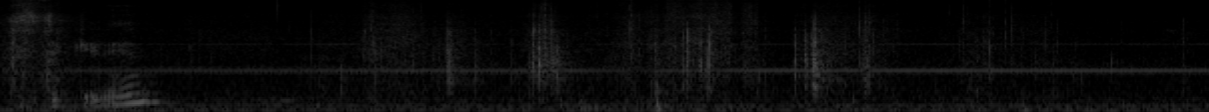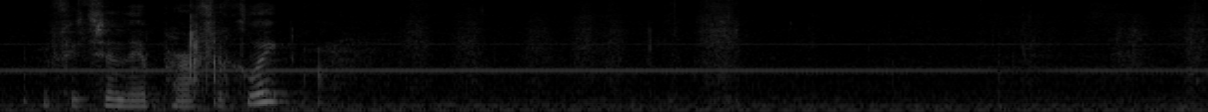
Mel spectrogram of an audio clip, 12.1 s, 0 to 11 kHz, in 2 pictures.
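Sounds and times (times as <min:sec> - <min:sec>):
fabric handling rustles: 0:01.6 - 0:05.4.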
